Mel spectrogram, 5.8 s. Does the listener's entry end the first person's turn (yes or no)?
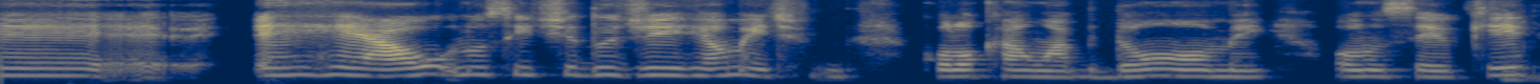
no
